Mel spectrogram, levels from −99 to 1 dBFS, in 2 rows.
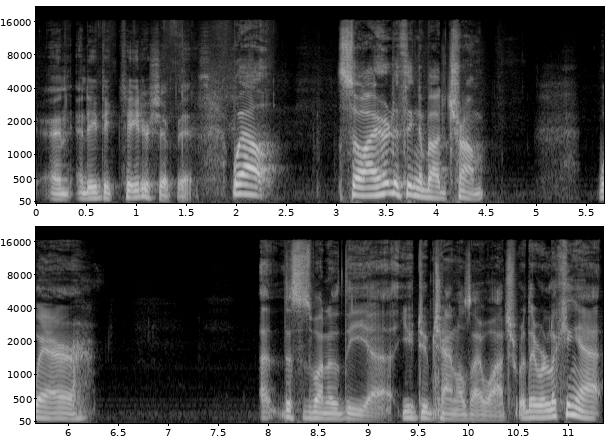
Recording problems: none

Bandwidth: 16.5 kHz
